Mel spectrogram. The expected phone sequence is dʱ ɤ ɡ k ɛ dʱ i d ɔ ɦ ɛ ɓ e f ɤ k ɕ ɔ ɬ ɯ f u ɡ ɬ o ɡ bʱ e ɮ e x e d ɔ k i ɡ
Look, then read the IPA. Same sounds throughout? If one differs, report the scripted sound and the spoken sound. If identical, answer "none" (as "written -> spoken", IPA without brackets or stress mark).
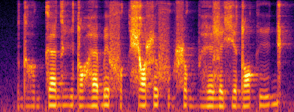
x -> ç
